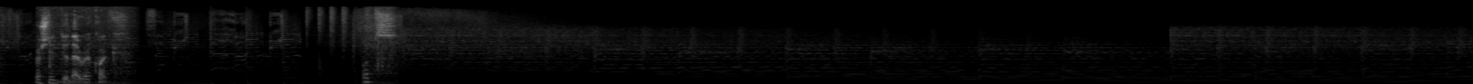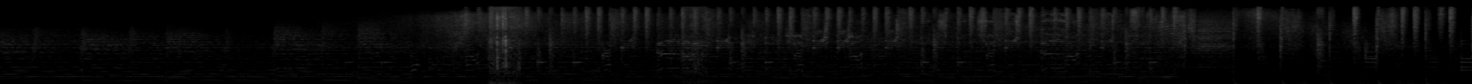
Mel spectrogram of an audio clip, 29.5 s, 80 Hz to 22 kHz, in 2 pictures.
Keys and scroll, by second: 19.7 ctrl+z, 19.8 ctrl+z, 21.6 ctrl+z.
